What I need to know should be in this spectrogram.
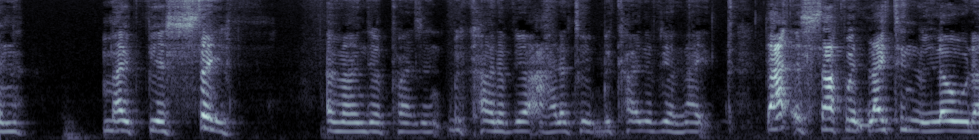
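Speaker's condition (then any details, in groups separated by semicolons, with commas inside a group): Cerebral palsy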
